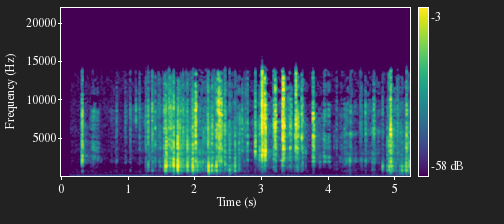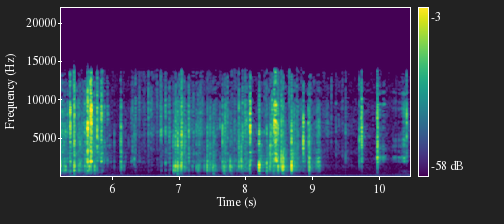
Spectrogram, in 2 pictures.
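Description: A solid, rounded yellow bar of soap held in the palm is carved with a blue-handled blade, and crumbly chunks break off. Dry, bright crackling and scraping come in clustered bursts of quick crunchy ticks, separated by short quiet pauses.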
